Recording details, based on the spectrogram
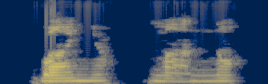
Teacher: Então, as vogais consoantes nasais são aquelas produzidas com obstrução total e momentânea do fluxo de ar nas cavidades orais, abaixando o véu palatino e permitindo a vibração do ar nas cavidades nasais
